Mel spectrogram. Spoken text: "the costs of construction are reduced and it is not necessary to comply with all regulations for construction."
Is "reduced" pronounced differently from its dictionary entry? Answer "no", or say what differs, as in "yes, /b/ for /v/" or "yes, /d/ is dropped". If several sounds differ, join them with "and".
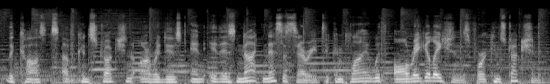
no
